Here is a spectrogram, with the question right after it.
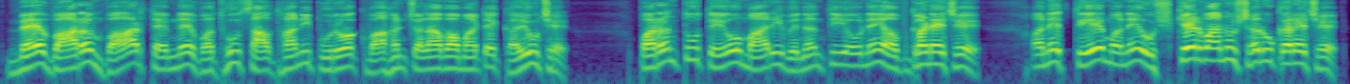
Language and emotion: Gujarati, angry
